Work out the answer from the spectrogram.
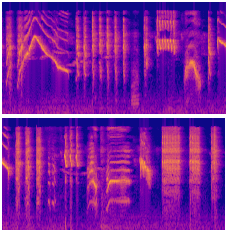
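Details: Song of a black-winged myna in full voice, meant to coax mynas that have gone quiet into singing: sweeping whistles rising and falling steeply, mixed with buzzy bursts, clicks and harsh noisy notes.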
